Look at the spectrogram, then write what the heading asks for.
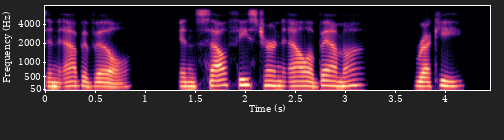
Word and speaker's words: Recy: Abbeville in southeastern Alabama recce pronounced Ricci Corbett found herself caring for six younger siblings after their mother died when she was 17 .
